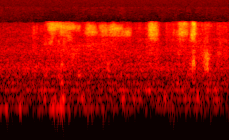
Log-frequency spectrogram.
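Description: Faint rustling and sliding of paper as a book is handled and its pages turned: a soft swish from about half a second in, then a couple of brief rustles.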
